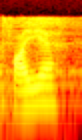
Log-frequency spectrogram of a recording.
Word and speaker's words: foyer: Sala foyer. Bueno. Que bueno, seguramente. – Sin R al final porque es muy en francés, así que no se debe, no, se debe decir esa R.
